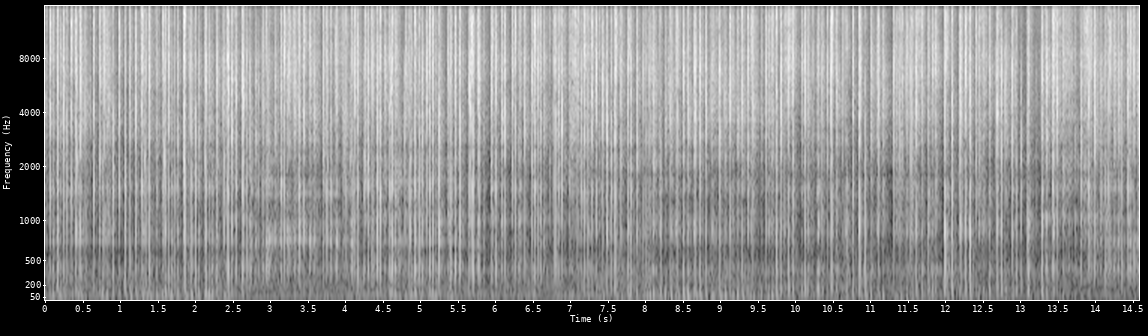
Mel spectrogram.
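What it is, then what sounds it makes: Cardboard eyeshadow palette. A flat, rectangular cardboard eyeshadow palette, a colorful "Remember Me" box about the size of a book and hollow with pans inside, is held in both hands and tapped quickly with long acrylic nails. The result is a steady, dense stream of fast, dry, bright clicking taps that die away almost instantly, continuing evenly for about fifteen seconds.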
